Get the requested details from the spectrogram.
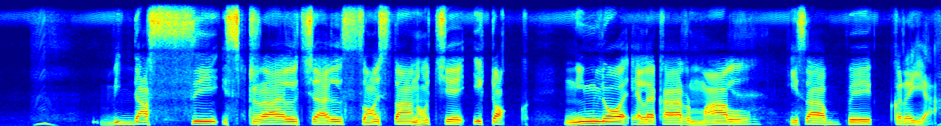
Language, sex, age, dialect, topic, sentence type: Bengali, male, 25-30, Jharkhandi, banking, statement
